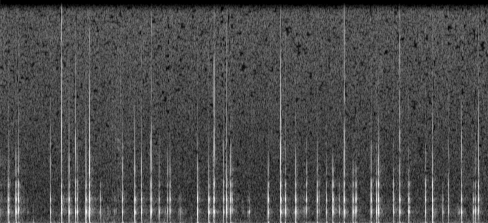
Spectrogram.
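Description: Long nails tap and scratch the brown kraft cardboard cover of a spiral-bound notebook decorated with stickers. The result is a quick, uneven run of short, dry, hollow taps with a soft low thud, each dying away almost at once, over a faint scratchy rustle.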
